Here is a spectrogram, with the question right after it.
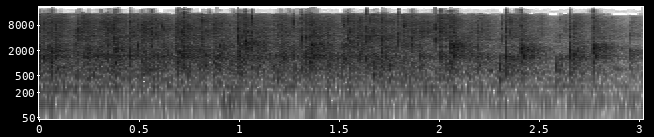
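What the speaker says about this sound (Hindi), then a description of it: "एक बार जोरदार ताली अपने सम्मान में" Loud, sustained audience applause at a Hindi poetry recital, dense continuous clapping from a large crowd with no break.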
